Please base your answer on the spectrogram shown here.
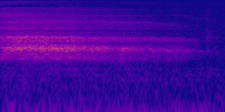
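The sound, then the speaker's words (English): A deep, slow breath during a guided breathing exercise comes as a soft, airy breath out. It is faint and gradually tapers away over about two seconds. “And one last breath together. Breathe in and out.”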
